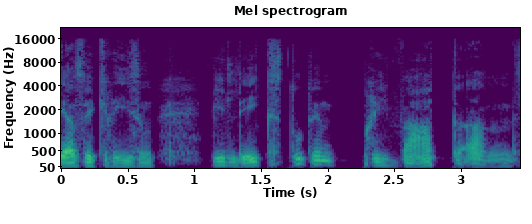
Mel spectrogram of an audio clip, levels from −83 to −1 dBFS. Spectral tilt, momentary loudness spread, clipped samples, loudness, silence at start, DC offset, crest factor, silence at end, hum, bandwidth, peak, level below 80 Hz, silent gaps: -6 dB/octave; 7 LU; under 0.1%; -35 LUFS; 0 s; under 0.1%; 20 dB; 0 s; none; 16 kHz; -14 dBFS; -60 dBFS; none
